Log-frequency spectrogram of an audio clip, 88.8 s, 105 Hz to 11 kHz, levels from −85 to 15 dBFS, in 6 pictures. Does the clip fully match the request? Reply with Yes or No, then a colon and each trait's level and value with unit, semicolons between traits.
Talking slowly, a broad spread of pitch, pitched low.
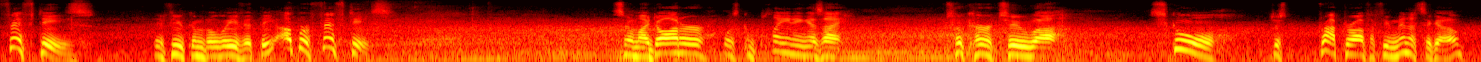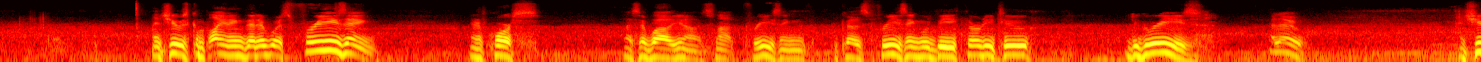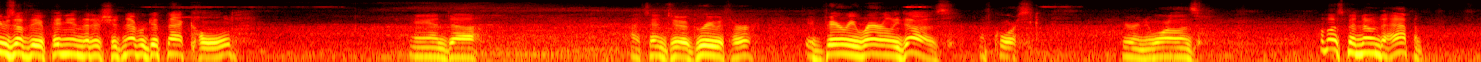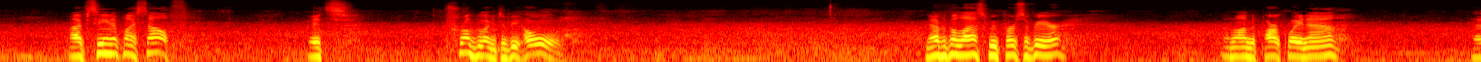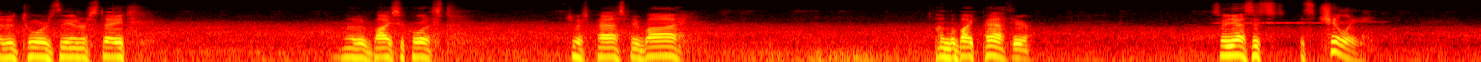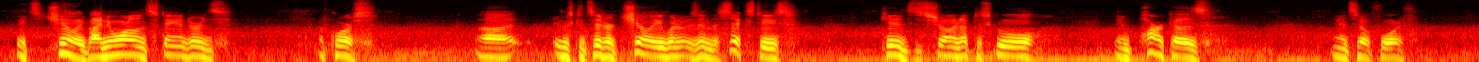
No: slow, 105 wpm; wide, 8.0 semitones; medium, 155 Hz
